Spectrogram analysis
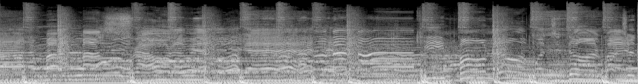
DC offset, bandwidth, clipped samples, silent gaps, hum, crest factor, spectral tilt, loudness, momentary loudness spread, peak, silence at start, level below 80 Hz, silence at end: under 0.1%; over 20 kHz; 0.1%; none; none; 8 dB; -5 dB/octave; -10 LUFS; 1 LU; 0 dBFS; 0 s; -14 dBFS; 0 s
